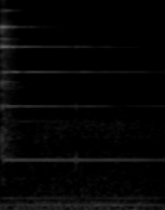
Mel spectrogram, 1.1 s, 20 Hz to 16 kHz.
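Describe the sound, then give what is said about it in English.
A single bell struck once on a countdown to start a scene, its bright ringing tone starting sharply and then fading slowly over about a second, heard alone with no voices. “So we're going to start the scene, and you're going to ring the bell on 3, 2, 1.”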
